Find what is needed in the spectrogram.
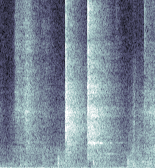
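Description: Two sharp knocks on the timber stud framing, about a third of a second apart and about a second in, each dying away quickly in the room.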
